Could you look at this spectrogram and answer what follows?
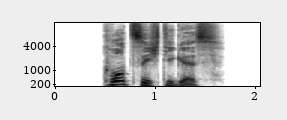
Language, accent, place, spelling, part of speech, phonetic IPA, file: German, Germany, Berlin, kurzsichtiges, adjective, [ˈkʊʁt͡sˌzɪçtɪɡəs], De-kurzsichtiges.ogg
- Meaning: strong/mixed nominative/accusative neuter singular of kurzsichtig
